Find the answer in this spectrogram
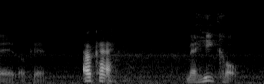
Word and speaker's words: Mexico: Mexico. I just had to say it. Okay. Okay. Mexico. It's cool to be able to pronounce an X like an H.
